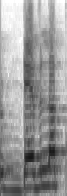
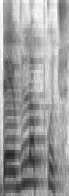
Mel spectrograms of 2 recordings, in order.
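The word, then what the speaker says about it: develop: डेवलप करने की जरूरत डेवलप कुछ नहीं होता है जो प्रोनाउंसिएशन है ध्यान से देखिएगा यहां पर आपको कहना है डिवेलप D well up डेवलप proper पहले जब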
